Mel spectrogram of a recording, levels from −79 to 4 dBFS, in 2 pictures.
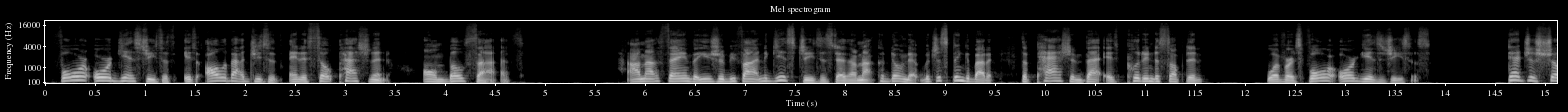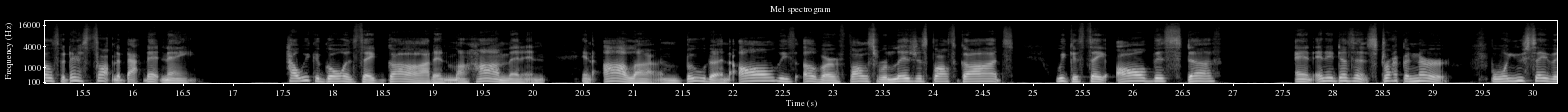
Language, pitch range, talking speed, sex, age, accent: English, 125-185 Hz, 190 wpm, male, 30-49, American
